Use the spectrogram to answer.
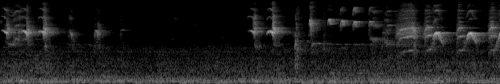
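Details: High chirping Oriental magpie-robin song, played to encourage singing at night: a quick cluster of notes, a two-second pause, then dense rapid chirps and buzzy whistles.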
